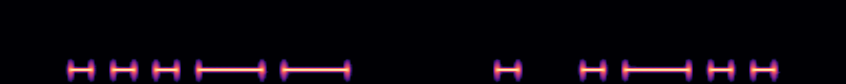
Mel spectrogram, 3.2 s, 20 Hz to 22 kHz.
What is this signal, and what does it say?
Morse code, heard as a keyed tone, about 15 wpm, 700 Hz. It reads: 3 EL
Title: K1USN SST QSO Practice 15wpm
